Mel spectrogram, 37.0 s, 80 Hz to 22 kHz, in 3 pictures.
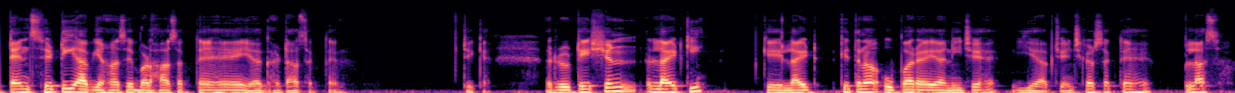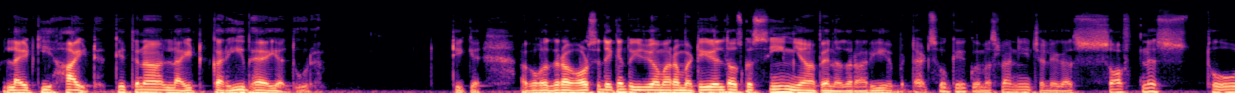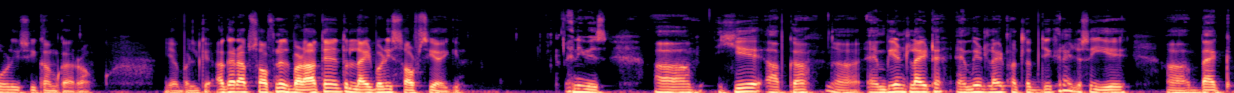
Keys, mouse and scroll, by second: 1.8-22.7 drag, 22.7-37.0 drag.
